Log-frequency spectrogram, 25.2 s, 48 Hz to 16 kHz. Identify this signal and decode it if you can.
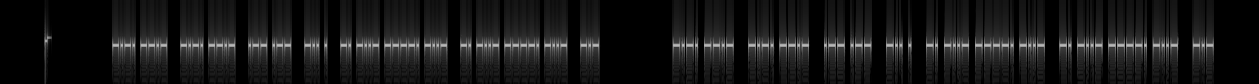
Morse code, heard as a keyed tone, about 29 wpm, 700 Hz. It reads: CQ CQ WW DE NX9X NX9X K CQ CQ WW DE NX9X NX9X K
